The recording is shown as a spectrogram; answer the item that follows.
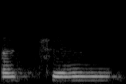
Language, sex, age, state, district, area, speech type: Hindi, female, 60+, Uttar Pradesh, Varanasi, rural, conversation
